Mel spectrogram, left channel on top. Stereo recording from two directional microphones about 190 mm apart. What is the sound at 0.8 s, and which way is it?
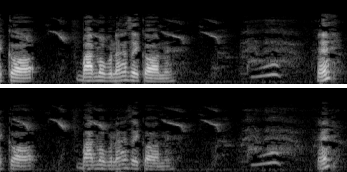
Speech, 35° left (ahead or behind).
